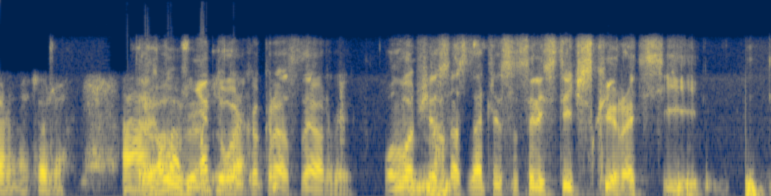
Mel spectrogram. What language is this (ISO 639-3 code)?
rus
